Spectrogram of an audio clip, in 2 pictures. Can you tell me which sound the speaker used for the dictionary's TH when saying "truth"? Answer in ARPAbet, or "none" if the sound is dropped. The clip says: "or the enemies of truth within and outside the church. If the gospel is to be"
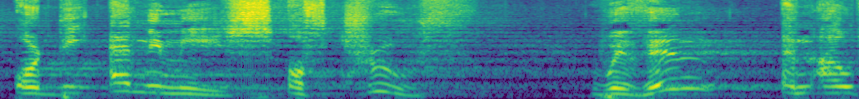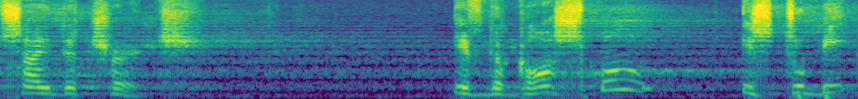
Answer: TH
